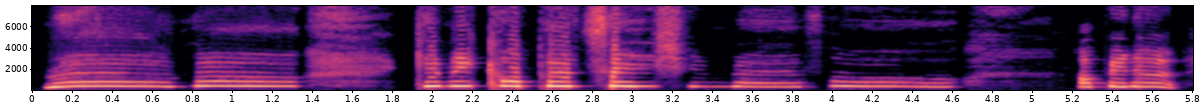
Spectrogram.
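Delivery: very high, whiny fake sobbing voice; hammed-up crybaby wail to the referee; mock crying footballer. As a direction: whimper like a diving player begging the ref. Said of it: "And he's crying".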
